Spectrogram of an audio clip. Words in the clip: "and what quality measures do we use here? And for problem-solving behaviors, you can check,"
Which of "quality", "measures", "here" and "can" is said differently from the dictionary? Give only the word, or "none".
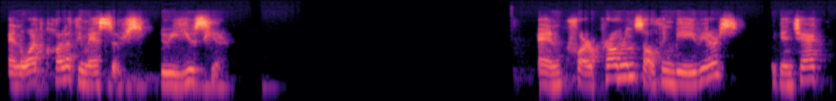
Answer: measures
